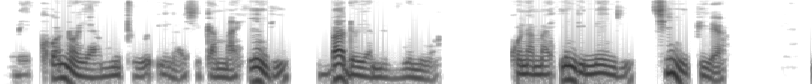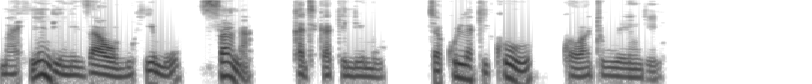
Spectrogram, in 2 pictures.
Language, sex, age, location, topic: Swahili, male, 18-24, Kisumu, agriculture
